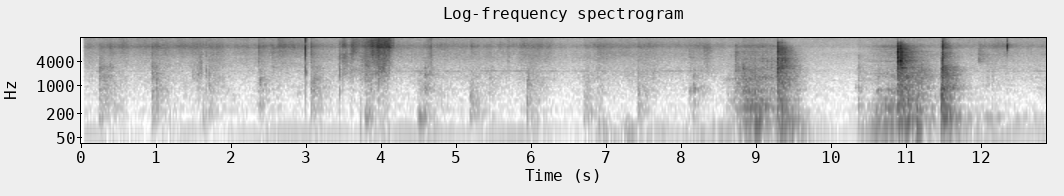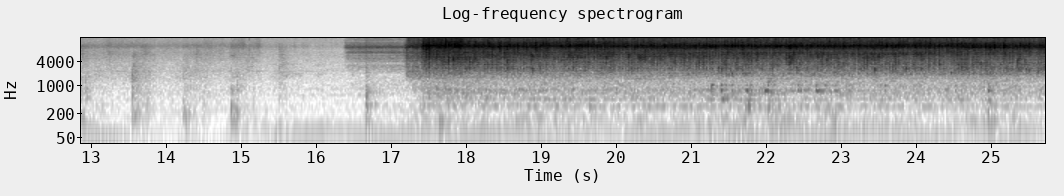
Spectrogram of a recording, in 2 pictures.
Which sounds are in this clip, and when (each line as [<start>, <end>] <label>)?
[0.33, 8.33] footsteps
[8.66, 11.85] wardrobe or drawer
[12.85, 15.74] footsteps
[16.37, 25.73] running water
